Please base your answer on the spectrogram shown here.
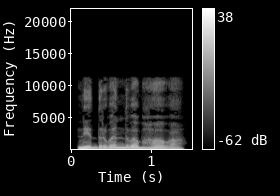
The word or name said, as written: ನಿದ್ರ್ವಂದ್ವಭಾವ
